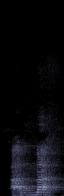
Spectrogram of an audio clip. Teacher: Kedua, guna karena nun bertasdid, cara bacanya dengung dan ditahan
